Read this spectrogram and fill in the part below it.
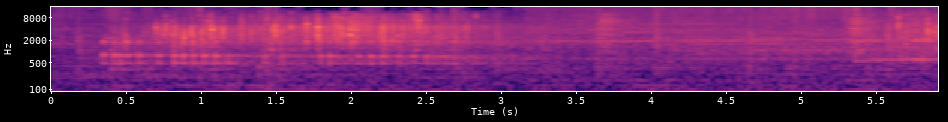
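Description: Footsteps tread on a metal walkway.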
